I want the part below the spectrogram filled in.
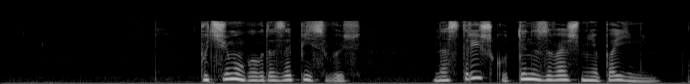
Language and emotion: Russian, angry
